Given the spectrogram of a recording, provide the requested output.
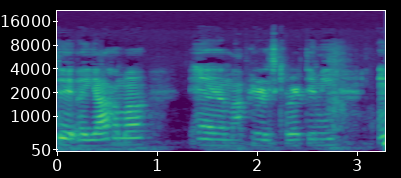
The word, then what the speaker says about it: Yamaha: I pronounced it a Yamaha, and my parents corrected me. Let me go check. Hold on, y'all. All right, y'all, I'm back. It is right. It's a Yamaha, so I got it right.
